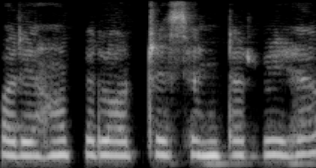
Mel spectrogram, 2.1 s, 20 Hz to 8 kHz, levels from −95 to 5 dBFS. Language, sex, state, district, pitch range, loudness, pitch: Hindi, female, Bihar, Gopalganj, 245-255 Hz, -24 LUFS, 255 Hz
